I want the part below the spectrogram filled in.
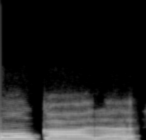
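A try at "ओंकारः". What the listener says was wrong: Visargam irukku. Onkaraha.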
